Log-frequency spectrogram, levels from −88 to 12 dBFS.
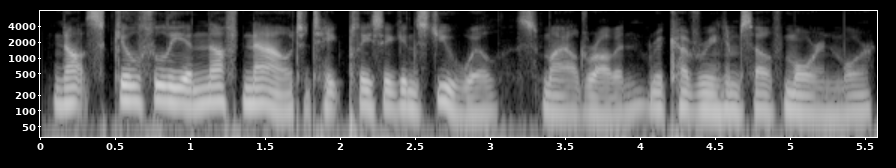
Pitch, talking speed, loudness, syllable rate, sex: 110 Hz, 185 wpm, -18 LUFS, 5.2 syllables/s, male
